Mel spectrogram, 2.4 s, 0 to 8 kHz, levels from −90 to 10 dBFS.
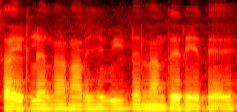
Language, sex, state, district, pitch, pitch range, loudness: Tamil, male, Tamil Nadu, Kanyakumari, 110 Hz, 105-110 Hz, -16 LUFS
